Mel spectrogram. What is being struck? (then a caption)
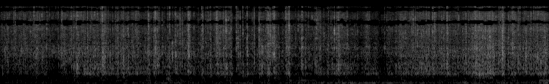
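Pile of dried lemon balm leaves. A large pile of dried lemon balm leaves on a grey towel is kneaded, pressed and crumpled by both hands with the fingertips. The result is a steady, bright, crinkly rustling with frequent small crackles and little low end.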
